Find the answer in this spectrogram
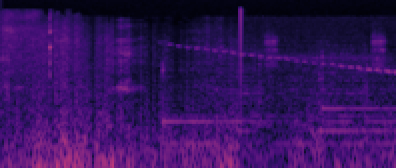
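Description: Wind buffeting the microphone for about the first second, then background music comes in with held tones and a long, slowly falling whistle-like glide.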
